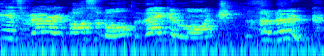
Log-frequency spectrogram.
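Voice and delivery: high, pleading captive scientist voice. Acted. Captive scientist to Snake, high and pleading. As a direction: beg the rescuer to get you out. Donald voice.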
